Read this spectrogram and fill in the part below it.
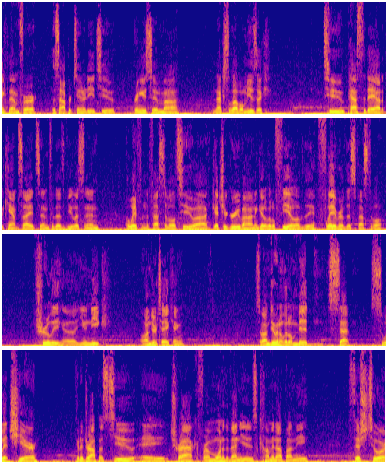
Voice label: radio banter; Bonnaroo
